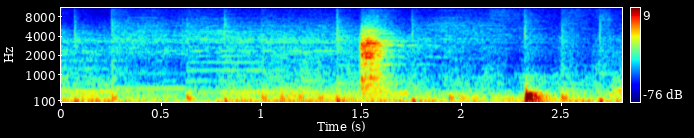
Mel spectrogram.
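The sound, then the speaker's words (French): A cat gives a short meow once over a low steady background hum, followed shortly by a soft dull thump. Nobody speaks. “Salut le chat. ah, on entendu.”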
